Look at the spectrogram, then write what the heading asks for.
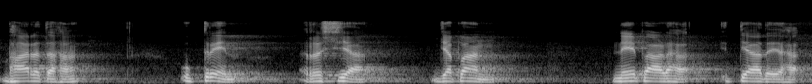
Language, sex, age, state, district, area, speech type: Sanskrit, male, 18-30, Karnataka, Uttara Kannada, rural, spontaneous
